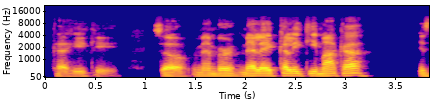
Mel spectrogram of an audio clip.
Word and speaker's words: Kahiki: with a t but hawaiians actually took that t threw it out and replaced it with the sound that tahitians already had which is a k so tahitians have both t and k but hawaiians cannot say the t anymore they have no tea it's all gone bye-bye so tell me now how you think that hawaiians say tahiti yes exactly kahiki so remember mele kalikimaka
